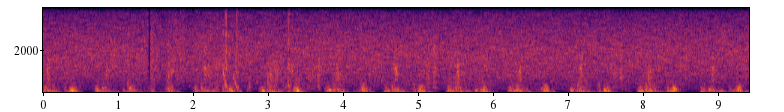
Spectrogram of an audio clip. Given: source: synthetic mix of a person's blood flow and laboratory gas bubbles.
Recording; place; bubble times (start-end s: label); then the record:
Doppler ultrasound of blood flow; precordium
1.12-1.52 s: bubbles
1.63-1.78 s: bubbles
2.19-2.67 s: bubbles
2.71-2.79 s: bubbles
2.98-3.46 s: bubbles
From the record:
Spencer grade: 2 (many but less than half of the cardiac periods contain bubble signals, singularly or in groups); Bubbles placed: anywhere in the cardiac cycle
